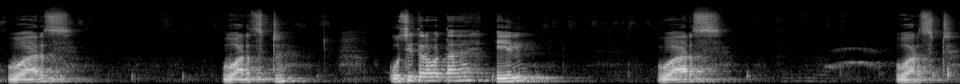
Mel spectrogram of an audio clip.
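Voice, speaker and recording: A man's voice: on the high side, darkish tone. Man teaching grammar in an echoey room. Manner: asks questions and answers them himself, spells words letter by letter; slow and deliberate, repeats filler phrases. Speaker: English teacher. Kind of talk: classroom grammar lesson.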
